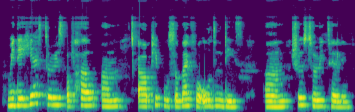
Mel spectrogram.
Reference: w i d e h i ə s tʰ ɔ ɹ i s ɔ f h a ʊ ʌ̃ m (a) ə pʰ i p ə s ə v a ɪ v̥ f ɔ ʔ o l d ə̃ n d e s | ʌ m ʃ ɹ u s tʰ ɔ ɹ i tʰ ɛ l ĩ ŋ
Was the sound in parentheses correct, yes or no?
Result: yes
